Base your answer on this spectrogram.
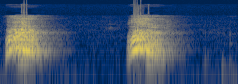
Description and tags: Dog Barking
By placing my hand over my mouth I instantly have a compressor that distorts any air or sound in my mouth.
All I do then is, with my mouth open, "hoot" or yell in short sharp bursts to make it sound like a dog.
acting, actor, barking, compression, dog, fake, vocal, voice, voice-acting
